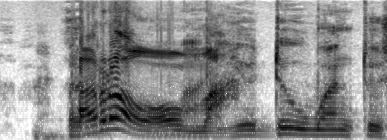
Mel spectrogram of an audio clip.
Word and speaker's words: Roma: a typical Italian pronunciation roma roma you do want to stress welcome to roma roma in English yeah with the Italian accent welcome to Roma I really roll the R's Rome Viva La Roma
